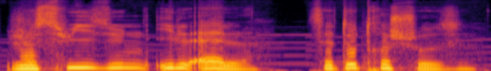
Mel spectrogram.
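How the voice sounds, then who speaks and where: A man reading aloud in the first person as a tired, worn-down butch narrator, speaking slowly. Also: fairly high pitch, warm tone, dry recording, faint music behind, natural voice. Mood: defiant.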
